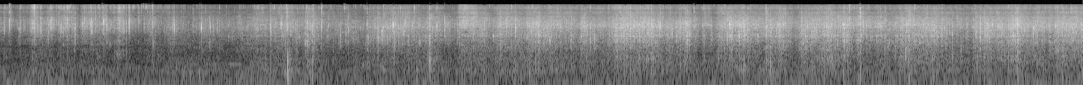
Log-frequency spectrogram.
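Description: Red plastic bubble wrap laid over a bundle is scratched and tapped with long metallic-red nails while the fingers press and crinkle the bubbles. The result is a steady, bright crinkling and crackling with many quick taps and scratches, which grows slightly louder partway through.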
